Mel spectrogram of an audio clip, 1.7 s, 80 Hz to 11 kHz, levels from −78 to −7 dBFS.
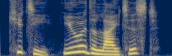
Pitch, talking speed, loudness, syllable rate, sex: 235 Hz, 175 wpm, -16 LUFS, 5.5 syllables/s, female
